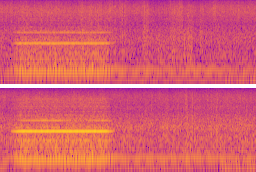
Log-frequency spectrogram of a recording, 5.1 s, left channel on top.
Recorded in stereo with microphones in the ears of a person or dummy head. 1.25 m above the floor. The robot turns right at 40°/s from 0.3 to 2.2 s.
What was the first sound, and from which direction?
Only background noise.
